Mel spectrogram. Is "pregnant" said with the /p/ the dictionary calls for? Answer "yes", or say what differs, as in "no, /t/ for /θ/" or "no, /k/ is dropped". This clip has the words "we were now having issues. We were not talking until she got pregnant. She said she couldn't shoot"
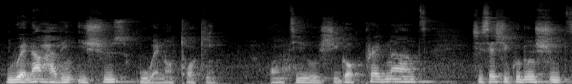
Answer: yes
